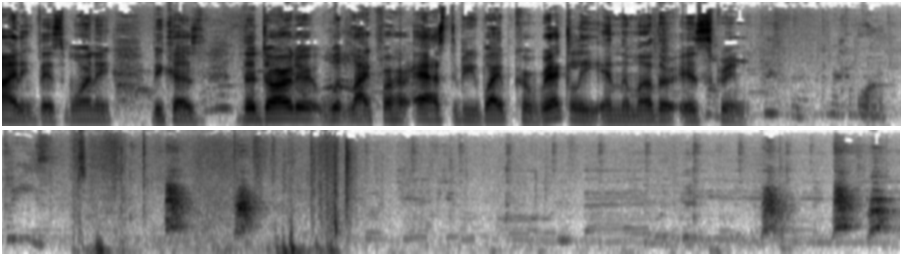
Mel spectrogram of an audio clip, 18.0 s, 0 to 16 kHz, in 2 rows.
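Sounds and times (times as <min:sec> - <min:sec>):
speech: 0:00.0 - 0:07.6
dog barking in a bathtub: 0:10.6 - 0:11.6, 0:16.6 - 0:17.9.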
